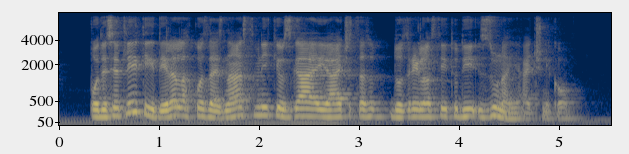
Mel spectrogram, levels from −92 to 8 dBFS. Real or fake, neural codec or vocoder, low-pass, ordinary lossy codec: real; none; 7.2 kHz; Opus, 64 kbps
